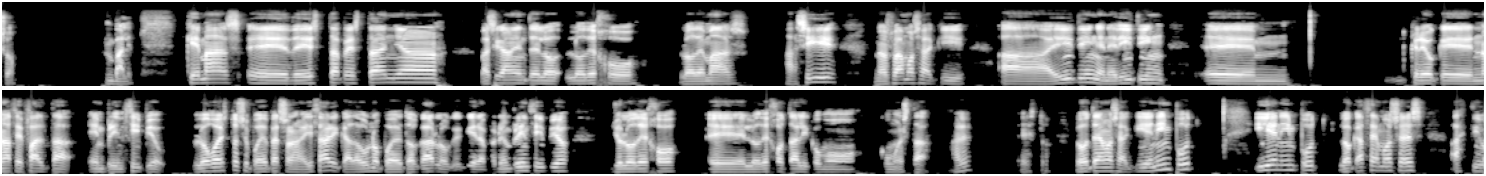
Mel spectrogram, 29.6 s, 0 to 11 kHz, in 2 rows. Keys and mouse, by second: 8.6 click, 10.6 click, 21.2 click, 24.8 click.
